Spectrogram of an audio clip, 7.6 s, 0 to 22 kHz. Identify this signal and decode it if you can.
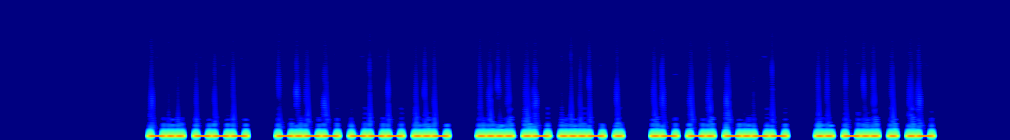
Morse code, heard as a keyed tone, about 34 wpm, 700 Hz. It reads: DO YOU HAVE ANY IDEA
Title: Sets of 5 Words Encore 35wpm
